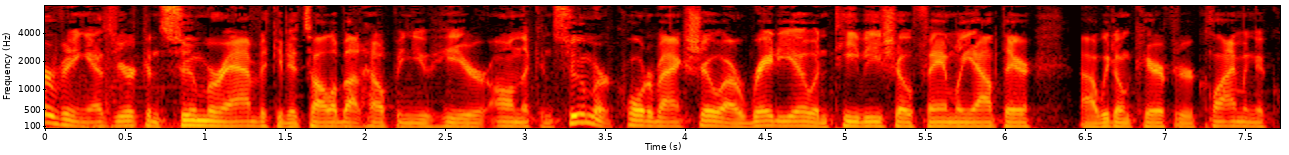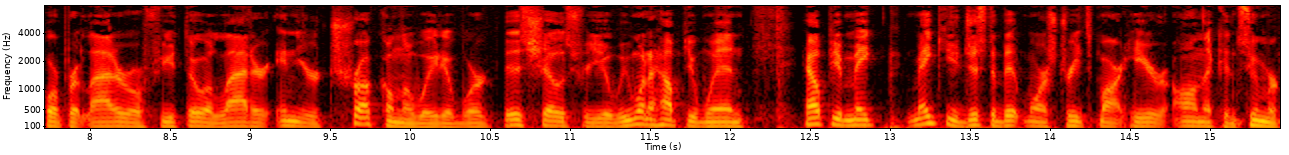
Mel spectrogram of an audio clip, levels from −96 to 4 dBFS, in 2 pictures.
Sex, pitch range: male, 95-120 Hz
